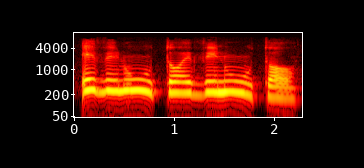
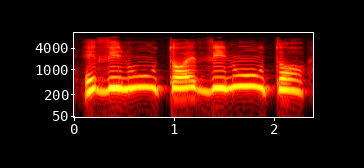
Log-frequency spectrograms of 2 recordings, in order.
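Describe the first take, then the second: First: Endless mad cry. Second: High, loud, panicked cry; crazed shout. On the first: Teacher locked in the asylum crying out endlessly, high obsessive shout. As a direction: repeat it like an obsession. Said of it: "grida continuamente". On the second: Teacher gone mad fleeing the classroom, high panicked shout. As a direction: shriek it like someone losing her mind. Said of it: "e gridò". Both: A narrator's reading.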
